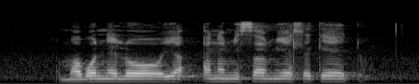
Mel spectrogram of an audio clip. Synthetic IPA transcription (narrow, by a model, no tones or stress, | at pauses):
maβɔnɛlɔjaːnamisamijɛɬɛkʼɛːtʼɔ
